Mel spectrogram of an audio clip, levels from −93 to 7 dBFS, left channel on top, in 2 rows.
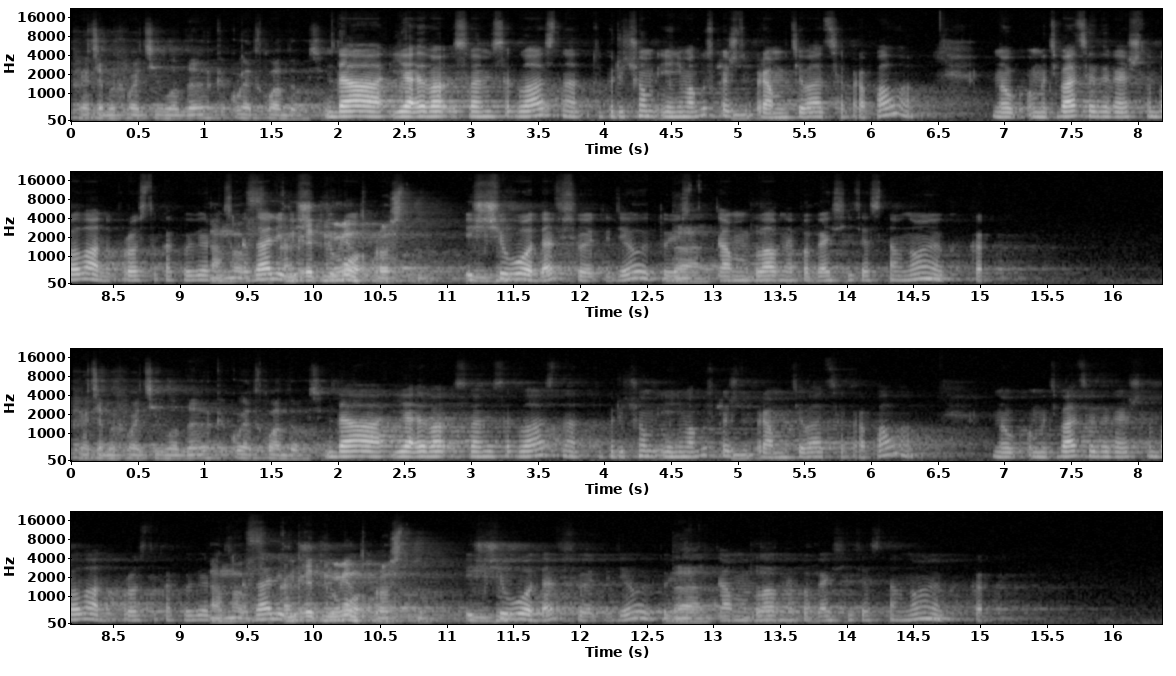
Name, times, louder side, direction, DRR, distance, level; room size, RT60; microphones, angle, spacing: voice 1, 0.0-1.9 4.9-5.1 9.2-10.9 11.2-11.5 12.6-13.0 13.3-13.5, left 1 dB, 5° left, 2 dB, 1.1 m, -28 dB
voice 2, 1.9-10.4 11.1-12.8 13.0-15.0, left 4 dB, 90° left, 13 dB, 0.7 m, -24 dB
24.5 x 17.5 x 7.0 m, 2.2 s
head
